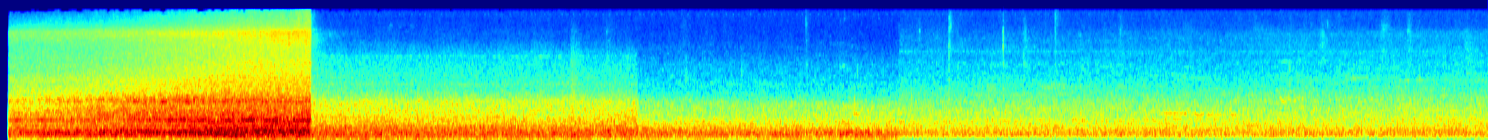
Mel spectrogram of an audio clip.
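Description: Al Boraq high-speed train (an Alstom double-deck trainset) at a station platform: a loud rushing noise that cuts off abruptly about three seconds in. Then comes a quieter steady train rumble that changes abruptly twice and includes the running hum inside a passenger car.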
